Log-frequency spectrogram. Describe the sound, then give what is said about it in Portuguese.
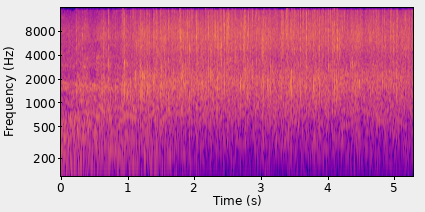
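Steady, dense audience applause for the host's four guests fills the whole stretch, many hands clapping at a constant loud level with no voices standing out. “Palmas para os meus quatro convidados,”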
